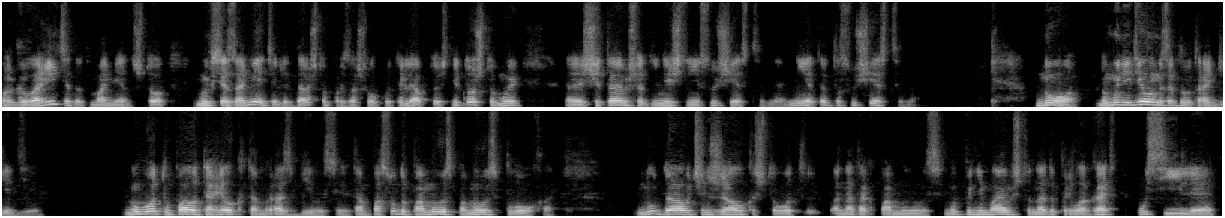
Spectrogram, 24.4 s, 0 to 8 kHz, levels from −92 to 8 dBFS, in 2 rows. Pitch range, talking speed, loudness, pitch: 115-150 Hz, 150 wpm, -20 LUFS, 125 Hz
